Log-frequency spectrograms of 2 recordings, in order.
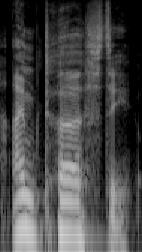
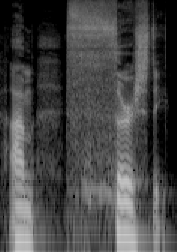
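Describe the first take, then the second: First: Thirsty begins without a th sound. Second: Thirsty begins with a th sound. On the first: The speaker calls it wrong. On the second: The speaker calls it right.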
